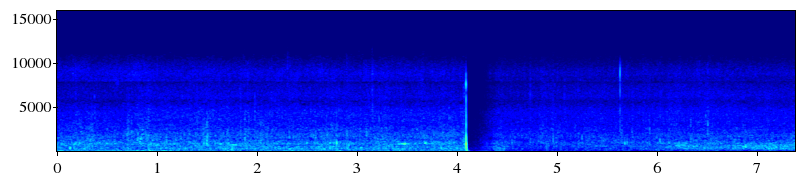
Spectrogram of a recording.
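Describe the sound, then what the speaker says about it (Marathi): Fast floodwater rushes past a bridge during a flood in Chiplun, a steady broadband roar of flowing water close by that runs the whole time, broken briefly by a sharp knock near the middle. "आणि हा पाण्याचा फ्लो बघा."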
